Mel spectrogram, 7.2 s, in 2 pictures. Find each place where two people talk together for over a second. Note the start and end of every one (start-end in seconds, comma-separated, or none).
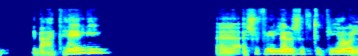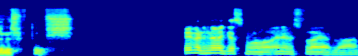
none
